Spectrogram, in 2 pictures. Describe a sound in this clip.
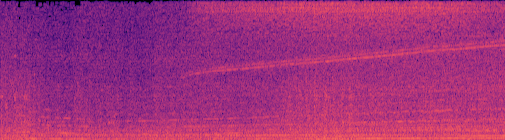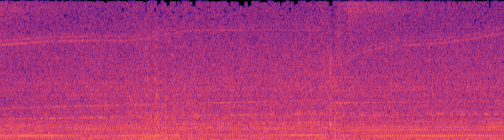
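A racing car engine roars steadily, its pitch climbing as the car speeds up.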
